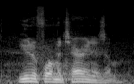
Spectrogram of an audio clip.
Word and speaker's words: uniformitarianism: Uniformitarianism. And you got to pronounce that right, because you don't want to go around saying unitarianism. That's a whole different thing, right?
